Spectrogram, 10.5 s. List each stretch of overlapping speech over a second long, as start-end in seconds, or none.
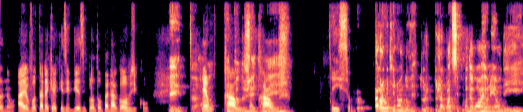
4.5-5.8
